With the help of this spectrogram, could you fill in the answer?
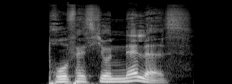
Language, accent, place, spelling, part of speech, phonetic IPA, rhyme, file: German, Germany, Berlin, professionelles, adjective, [pʁofɛsi̯oˈnɛləs], -ɛləs, De-professionelles.ogg
- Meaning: strong/mixed nominative/accusative neuter singular of professionell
